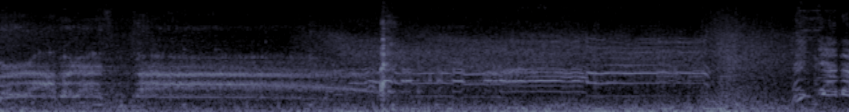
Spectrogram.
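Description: A drawn-out, strained cry from an anime character on the episode's soundtrack, held for several seconds with a short break about a second in and a sharp click just before four seconds.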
